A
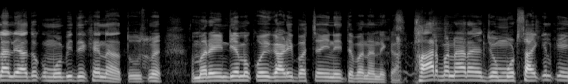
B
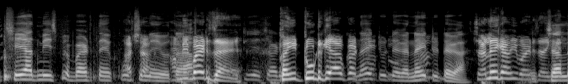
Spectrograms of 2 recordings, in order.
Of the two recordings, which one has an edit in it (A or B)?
A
